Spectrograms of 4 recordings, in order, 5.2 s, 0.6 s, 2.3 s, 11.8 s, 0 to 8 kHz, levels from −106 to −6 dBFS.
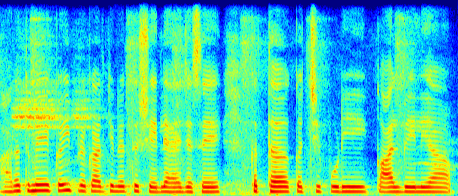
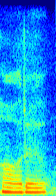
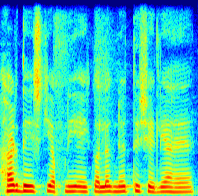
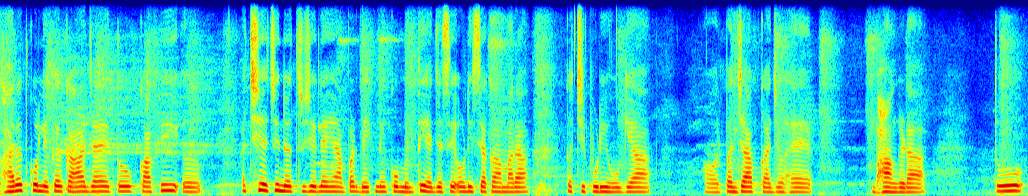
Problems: constant background noise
